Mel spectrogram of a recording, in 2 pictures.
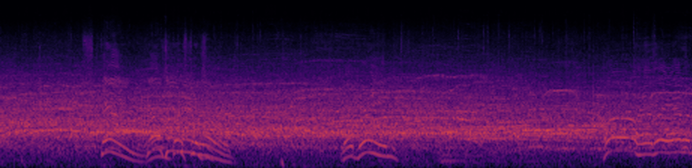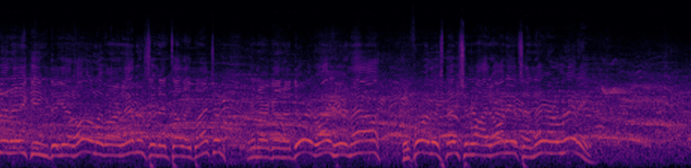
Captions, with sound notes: (fans cheering) (commentators chattering) Oh are they ever aching to get ahold of Arn Anderson and Tully Blanchard, and they're gonna do it right here now, and for this nationwide audience, and they are ready.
